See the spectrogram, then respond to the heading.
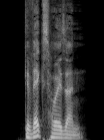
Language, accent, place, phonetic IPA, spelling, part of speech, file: German, Germany, Berlin, [ɡəˈvɛksˌhɔɪ̯zɐn], Gewächshäusern, noun, De-Gewächshäusern.ogg
- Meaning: dative plural of Gewächshaus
